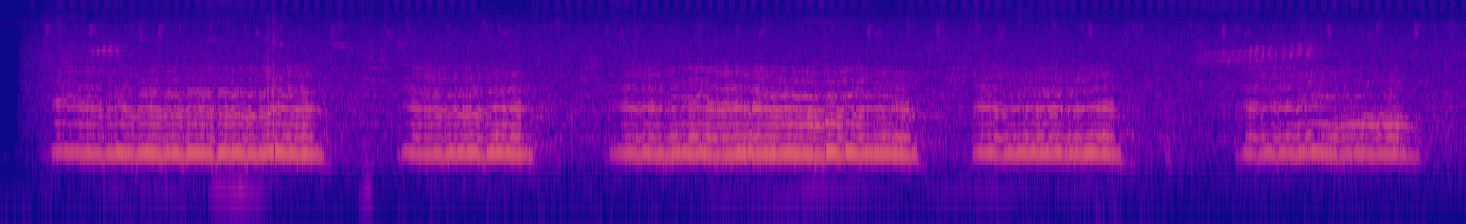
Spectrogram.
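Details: A honey bee hums in the morning, a steady, rich buzz that swells and fades in bursts of a few seconds.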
